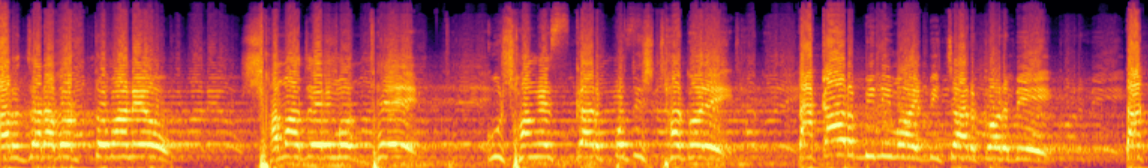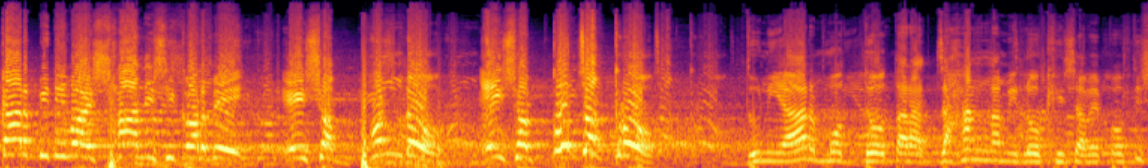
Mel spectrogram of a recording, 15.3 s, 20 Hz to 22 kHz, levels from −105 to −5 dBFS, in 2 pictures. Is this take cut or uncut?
uncut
